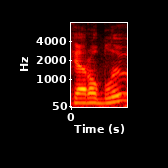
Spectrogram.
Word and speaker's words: Edelblut: Yeah, so it's Edelblut. And the T is silent.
